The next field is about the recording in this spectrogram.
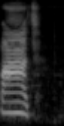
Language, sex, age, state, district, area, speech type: Hindi, female, 30-45, Uttar Pradesh, Azamgarh, rural, read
